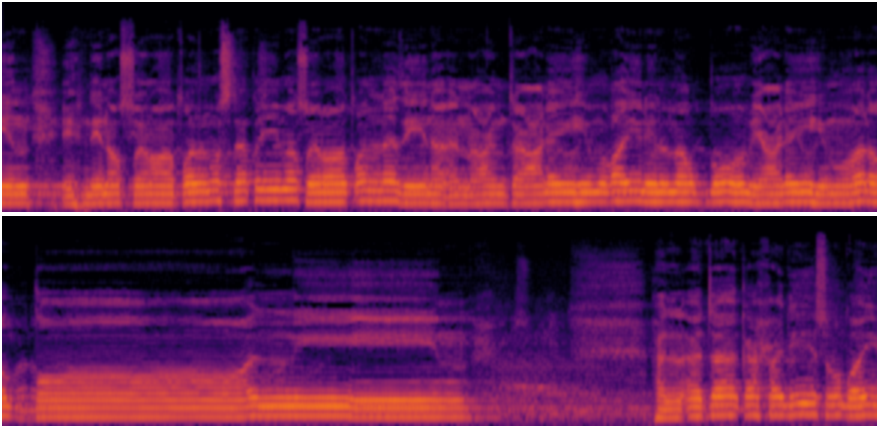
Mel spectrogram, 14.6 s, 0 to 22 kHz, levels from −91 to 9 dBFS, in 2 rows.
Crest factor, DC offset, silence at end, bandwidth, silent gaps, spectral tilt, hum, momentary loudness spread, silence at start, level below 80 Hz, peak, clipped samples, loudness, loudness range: 14 dB; under 0.1%; 0 s; 15 kHz; none; -6.5 dB/octave; none; 9 LU; 0 s; -66 dBFS; -16 dBFS; under 0.1%; -29 LUFS; 4 LU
